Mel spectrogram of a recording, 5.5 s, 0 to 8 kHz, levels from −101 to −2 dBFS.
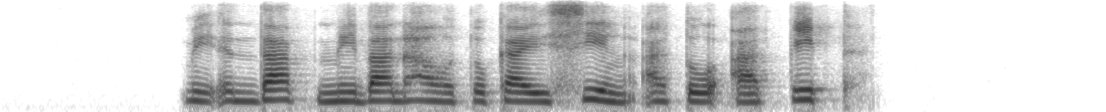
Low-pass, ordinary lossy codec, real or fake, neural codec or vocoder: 7.2 kHz; Opus, 16 kbps; fake; codec, 16 kHz, 0.8 kbps, ZipCodec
